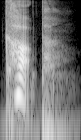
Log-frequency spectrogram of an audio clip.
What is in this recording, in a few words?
"cup", gb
